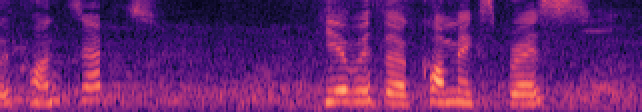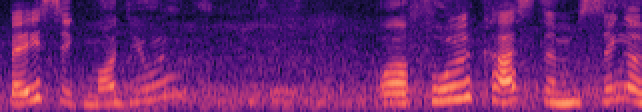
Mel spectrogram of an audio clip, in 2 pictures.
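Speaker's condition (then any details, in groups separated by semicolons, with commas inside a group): No condition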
